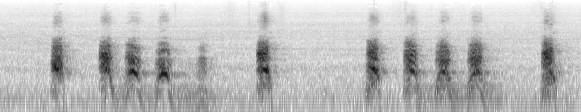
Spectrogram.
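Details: Rapid runs of barking come from English springer spaniels having fun with cattle. Two bursts of four to five quick barks are split by single barks, with a faint hum behind them.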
